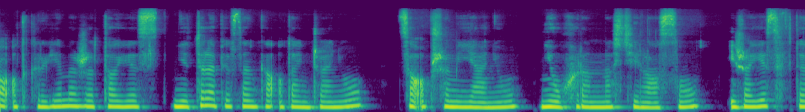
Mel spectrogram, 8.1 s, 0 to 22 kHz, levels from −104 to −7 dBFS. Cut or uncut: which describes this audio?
uncut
